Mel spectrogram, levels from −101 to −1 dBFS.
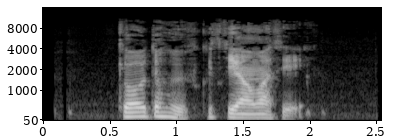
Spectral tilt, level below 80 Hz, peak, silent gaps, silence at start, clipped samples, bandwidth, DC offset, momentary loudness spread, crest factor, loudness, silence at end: -6 dB/octave; -62 dBFS; -6 dBFS; none; 0.6 s; under 0.1%; 10.5 kHz; under 0.1%; 12 LU; 22 dB; -25 LUFS; 0.6 s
